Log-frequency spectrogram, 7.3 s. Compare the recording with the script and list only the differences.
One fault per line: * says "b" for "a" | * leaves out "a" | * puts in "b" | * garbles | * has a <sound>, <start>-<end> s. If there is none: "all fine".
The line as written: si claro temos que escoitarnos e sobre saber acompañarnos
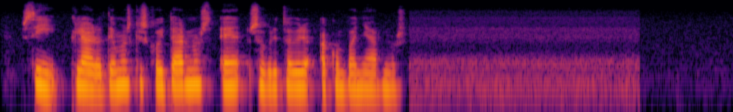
all fine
